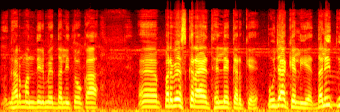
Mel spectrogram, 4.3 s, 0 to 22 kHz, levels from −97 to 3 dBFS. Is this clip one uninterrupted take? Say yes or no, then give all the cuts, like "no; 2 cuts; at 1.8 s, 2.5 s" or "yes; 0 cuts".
yes; 0 cuts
